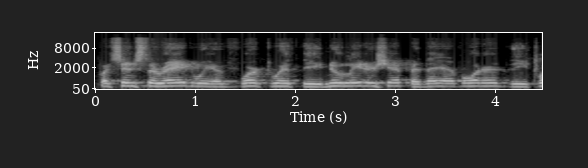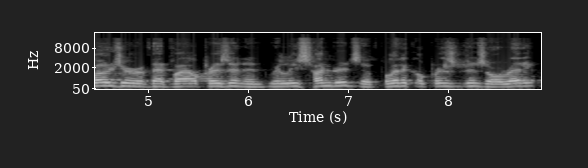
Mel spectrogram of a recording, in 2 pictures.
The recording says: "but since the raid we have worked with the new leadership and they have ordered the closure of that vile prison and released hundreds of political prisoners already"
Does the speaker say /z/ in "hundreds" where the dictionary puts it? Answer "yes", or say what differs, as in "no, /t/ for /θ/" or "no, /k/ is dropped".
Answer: yes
